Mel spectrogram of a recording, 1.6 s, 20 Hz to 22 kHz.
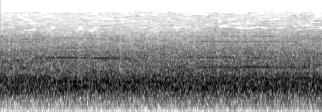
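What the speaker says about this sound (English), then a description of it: "A lot of noise today in this crowd." Dense, steady roar of a large cricket stadium crowd at the IPL 2025 final between RCB and PBKS, a continuous broadband wash of many voices without pauses, loud and enveloping throughout.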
